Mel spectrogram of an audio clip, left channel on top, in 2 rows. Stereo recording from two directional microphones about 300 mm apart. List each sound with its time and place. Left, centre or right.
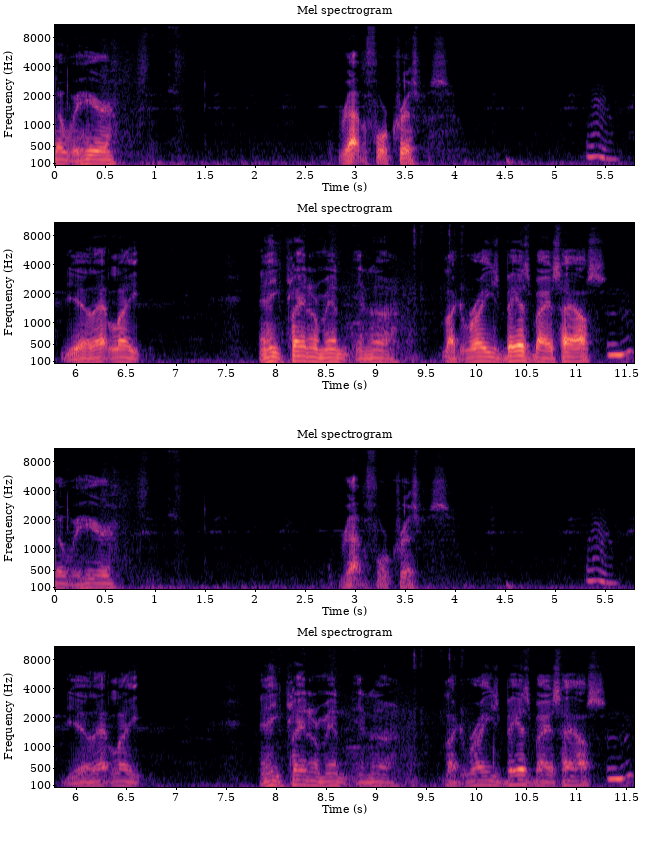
0.0 s a sound: centre
0.7 s writing: left
2.8 s speech: centre
5.9 s speech: centre
7.8 s speech: centre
